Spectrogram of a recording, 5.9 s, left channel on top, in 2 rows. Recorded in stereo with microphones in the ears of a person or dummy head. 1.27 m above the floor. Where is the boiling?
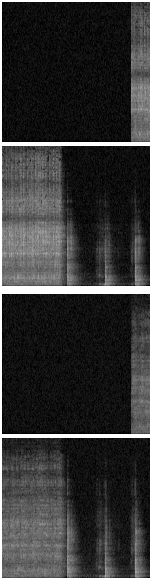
60° left (ahead or behind), 1.3 m.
